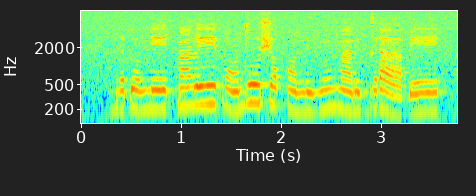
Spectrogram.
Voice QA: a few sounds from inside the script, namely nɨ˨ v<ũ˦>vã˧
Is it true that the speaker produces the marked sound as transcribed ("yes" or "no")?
yes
